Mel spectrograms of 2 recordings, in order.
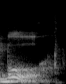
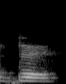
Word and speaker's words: beau: Donc d'abord la prononciation ici c'est O.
